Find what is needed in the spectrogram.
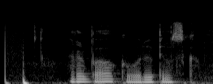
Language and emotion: Russian, sad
